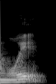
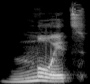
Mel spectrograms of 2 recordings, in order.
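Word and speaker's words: Moët: como você quiser, mas moet, porque ele não é um nome de origem francesa, então não segue a regra clássica aí que seria uma pronúncia francesa, comendo esse T aqui como Renault, Peugeot, enfim.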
